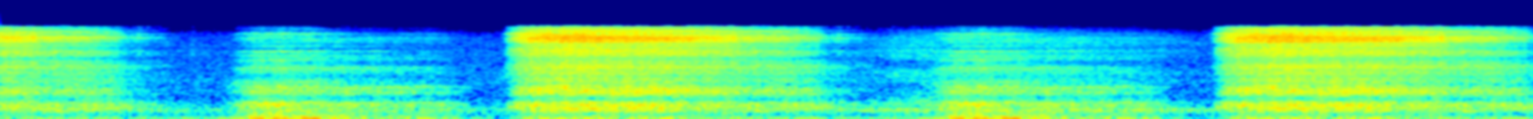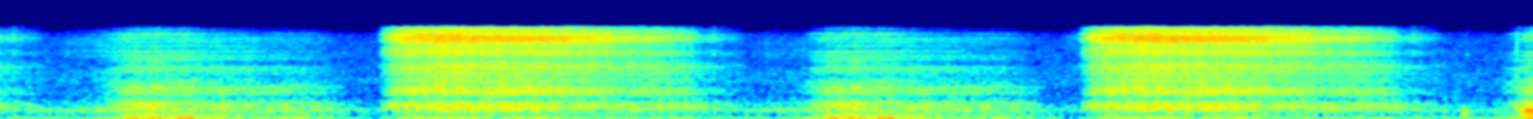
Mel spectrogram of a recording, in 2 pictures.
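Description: Slow, steady breathing in and out during a guided breathing exercise. Softer and louder breathy hisses alternate evenly, about four full cycles, with nothing else audible.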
